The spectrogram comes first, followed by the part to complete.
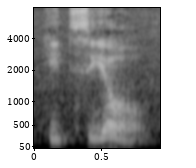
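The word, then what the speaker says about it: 必: Hitsuyo. So this is actually pronounced hitsu. Hitsu.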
